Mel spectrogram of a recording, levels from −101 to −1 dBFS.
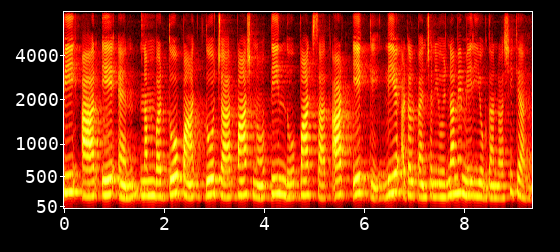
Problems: background sounds at intervals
